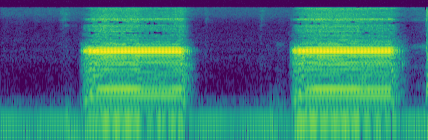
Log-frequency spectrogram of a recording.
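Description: Hadineeon automatic foaming soap dispenser's pump motor, set to high, running twice in steady buzzes of about a second each. It is trying to draw up thick regular hand soap that it cannot suction, so it runs without dispensing foam.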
